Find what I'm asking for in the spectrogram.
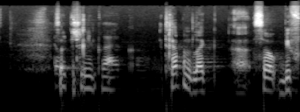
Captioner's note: Natasha speaks in foreign language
